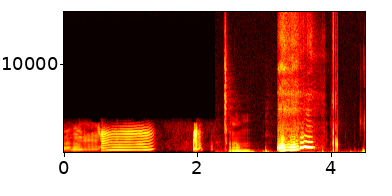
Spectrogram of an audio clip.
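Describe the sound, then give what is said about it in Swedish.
A long, buzzy, tonal fart sound effect, dry rather than wet, runs for over a second with a step up in pitch midway, followed by people talking. “Och just att jag tror att vi alla har hört den typen av fis. Den gav något annat än det här blöta och vanliga ljudet.”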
